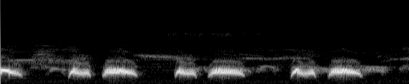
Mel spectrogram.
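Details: Spotted dove giving fast, urging coos: low, soft hooting notes in quick groups of a short coo followed by a longer one, repeated three times with brief gaps, in a quiet setting.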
